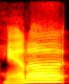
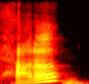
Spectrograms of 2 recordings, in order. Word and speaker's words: Hannah: Massachusetts I noticed that people when they say my name they have like a certain infliction where they go hand instead of like Hannah Hannah Hannah and I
